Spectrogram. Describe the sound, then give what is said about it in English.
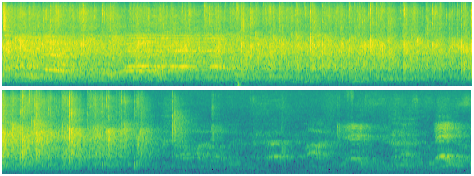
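A church audience at a Wednesday night service claps hands in praise, loudly and steadily for several seconds, then the applause thins out into scattered claps and fades as a voice begins speaking. “Somebody clap your hands and give him praise tonight.”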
